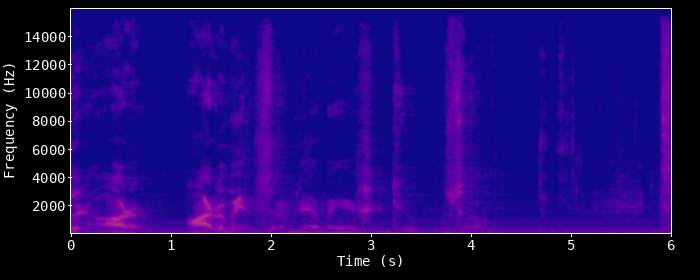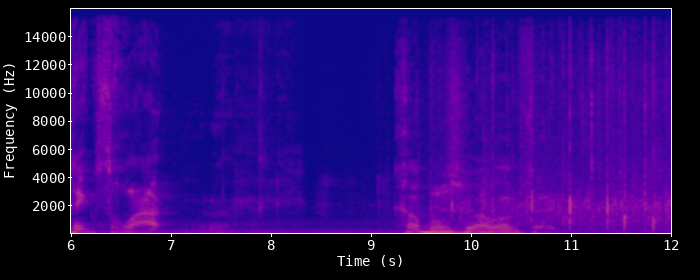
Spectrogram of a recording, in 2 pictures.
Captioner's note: applause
